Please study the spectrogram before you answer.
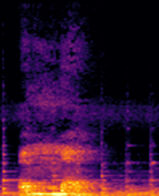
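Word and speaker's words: ಅಮ್ಮ: See, what will happen, there will be a couple of words where when we are pronouncing, we stress them a lot. Example, Amma, Appa, Akka. So these are the words, if you observe this, so the second letter, we stress a lot.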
